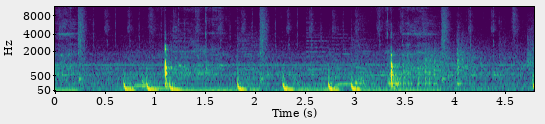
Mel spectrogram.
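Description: A knife cuts vine tomatoes, stems removed, in half on a cutting board: several separate low thuds of the blade meeting the board, spaced irregularly over a few seconds, near and moderately loud with no talking.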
